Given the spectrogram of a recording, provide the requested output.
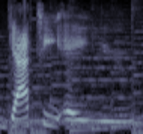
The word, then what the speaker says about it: gâteau: It's spelled in the game with a U, I think, because it's supposed to be like gâteau, chateau.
